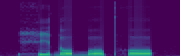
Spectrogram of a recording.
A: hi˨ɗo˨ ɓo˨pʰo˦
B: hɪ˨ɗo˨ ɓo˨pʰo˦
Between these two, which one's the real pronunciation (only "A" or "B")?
A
